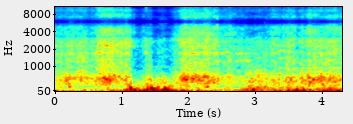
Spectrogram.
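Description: Wind rushing over the microphone of a camera carried downhill on skis, a steady low rumble with the hiss of skis sliding on packed snow.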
